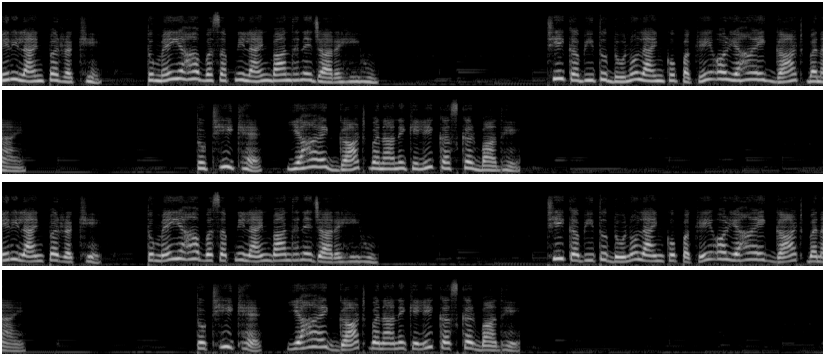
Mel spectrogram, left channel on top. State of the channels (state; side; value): normal; both; correlation 0.46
